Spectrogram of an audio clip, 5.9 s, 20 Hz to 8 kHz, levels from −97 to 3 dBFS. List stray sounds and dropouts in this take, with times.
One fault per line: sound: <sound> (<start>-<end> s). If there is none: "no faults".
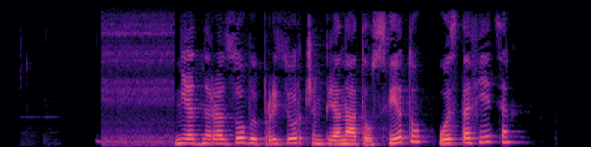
no faults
